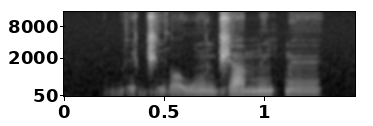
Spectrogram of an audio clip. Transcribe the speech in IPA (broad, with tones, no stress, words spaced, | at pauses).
be˨ d͡ʒi˨˦ɾɔ˧wũ˦ d͡ʒa˦ mĩ˦k͡pɛ̃˧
